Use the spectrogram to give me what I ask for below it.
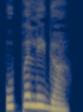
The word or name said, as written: ಉಪ್ಪಲಿಕ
